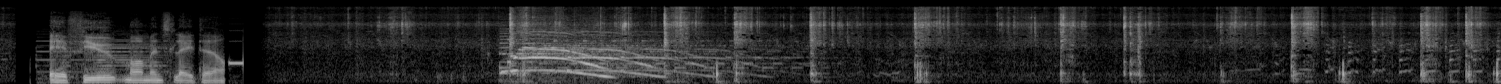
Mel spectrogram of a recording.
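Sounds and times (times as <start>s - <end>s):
scratchy rustle of kernels: 2.6s - 5.2s, 6.7s - 15.0s
ladle scraping and knocking wok: 12.2s - 15.0s.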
